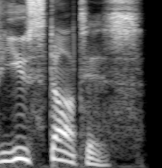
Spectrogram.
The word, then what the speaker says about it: Eustatis: there's a performance by a ballet company called eustatis sorry the name is spelled e u s t a t i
